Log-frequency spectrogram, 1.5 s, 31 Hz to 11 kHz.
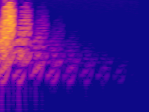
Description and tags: UI Synth 05
An synthesized user interface sound effect to be used in sci-fi games, or similar futuristic sounding games. Useful for all kind of menus when having the cursor moving though, or clicking on, the different options.
ui, select, menu, videogames, electronic, game, gamedev, electric, click, indiedev, gamedeveloping, futuristic, synth, navigate, sci-fi, gaming, sfx, games, indiegamedev, video-game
